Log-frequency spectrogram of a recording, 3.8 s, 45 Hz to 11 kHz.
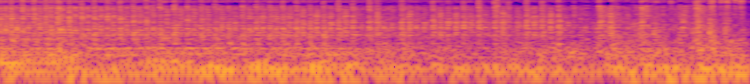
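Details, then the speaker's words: Restored 1971 Johnson 6 hp two-stroke outboard on its first on-water test run after restoration, in reverse gear: steady low-idle putter with no stalling or clatter. Reverse works normally. "yes sir reverse works just fine"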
